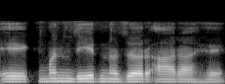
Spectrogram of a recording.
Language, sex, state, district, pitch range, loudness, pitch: Hindi, male, Chhattisgarh, Raipur, 120-130 Hz, -15 LUFS, 130 Hz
